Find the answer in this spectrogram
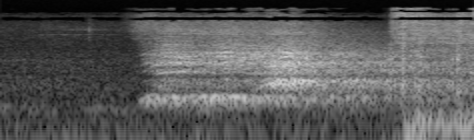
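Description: Many voices shouting together in unison, starting suddenly a little under a second in and held for about a second, stepping up in pitch partway through: a group yell from marching band members just before they start to play.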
